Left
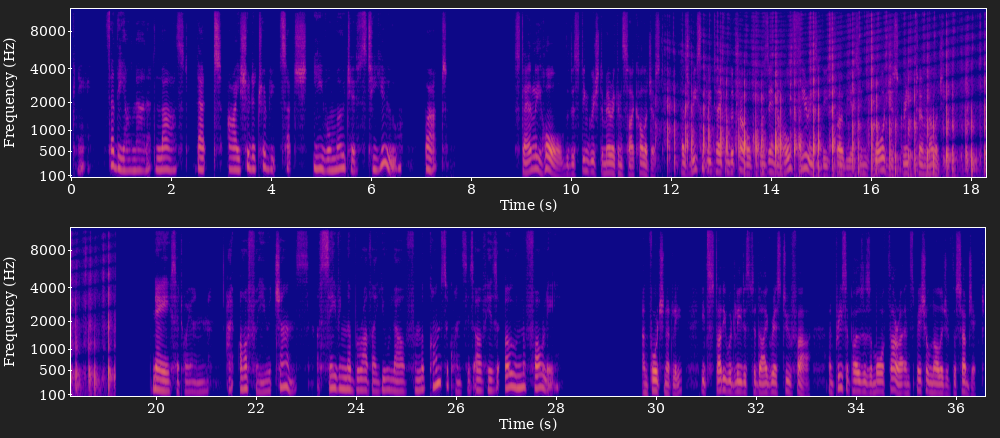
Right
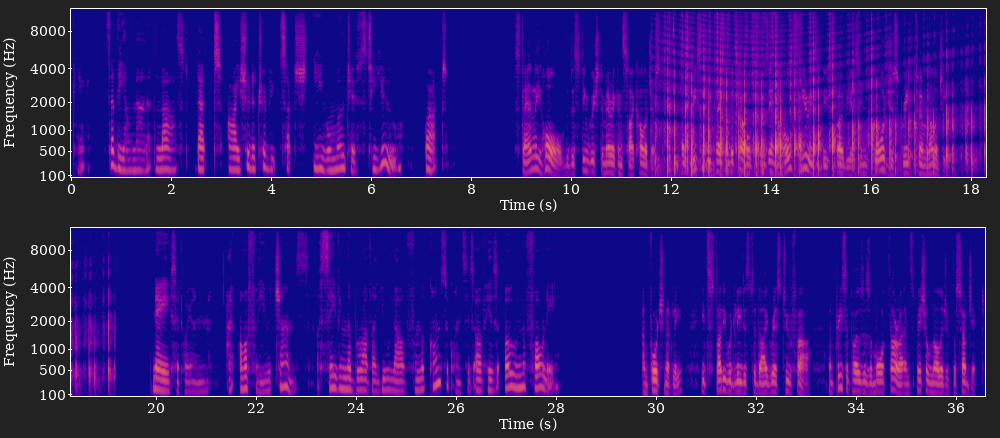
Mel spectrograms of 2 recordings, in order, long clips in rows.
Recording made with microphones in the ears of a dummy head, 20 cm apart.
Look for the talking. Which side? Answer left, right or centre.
centre.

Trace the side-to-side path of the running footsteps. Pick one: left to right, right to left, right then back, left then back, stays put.
right to left.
